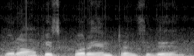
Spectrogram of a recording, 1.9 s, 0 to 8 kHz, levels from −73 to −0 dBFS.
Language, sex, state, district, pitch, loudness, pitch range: Tamil, male, Tamil Nadu, Namakkal, 145 Hz, -15 LUFS, 135-150 Hz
